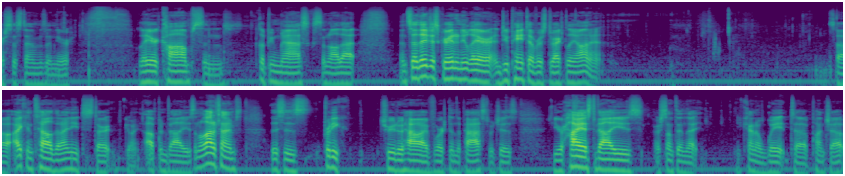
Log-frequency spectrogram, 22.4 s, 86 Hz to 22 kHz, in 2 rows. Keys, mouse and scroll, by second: 0.6 click, 1.2 ], 1.4 ], 1.6 ], 2.1 ], 3.1 click, 3.5 click, 3.9 [, 4.1 [, 4.3 [, 4.9 [, 5.9 click, 6.7 click, 7.9 click, 8.4 click, 9.0 click, 12.1 click, 13.0 click, 13.4 click, 16.3 click, 17.6 click, 19.4 Return, 22.3 click.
